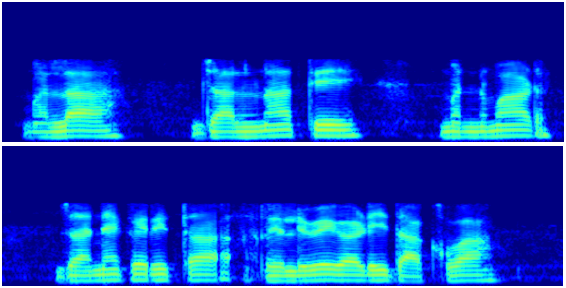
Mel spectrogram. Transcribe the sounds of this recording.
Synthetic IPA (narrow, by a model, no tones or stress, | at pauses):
məla | d͡zalnat̪emənmaɽ | d͡zanjakəɾit̪aɾelʋeɡaɽiːd̪akʰʋa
